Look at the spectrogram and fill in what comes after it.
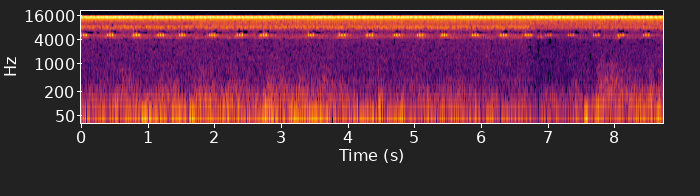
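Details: Cricket heard in the countryside in summertime near a golden wheat field, its sharp, high chirps coming in a fast, regular series, briefly pausing near the end, with breezy low rustle throughout.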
